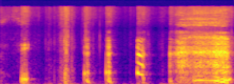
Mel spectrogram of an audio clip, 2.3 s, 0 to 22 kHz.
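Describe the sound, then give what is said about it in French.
On Christmas Day, December 25, a dog barks in a quick series of five short, sharp yaps, then lets out one longer, drawn-out bark. Moderately loud, with no talking over it. “Il y a un chien qui jappe.”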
